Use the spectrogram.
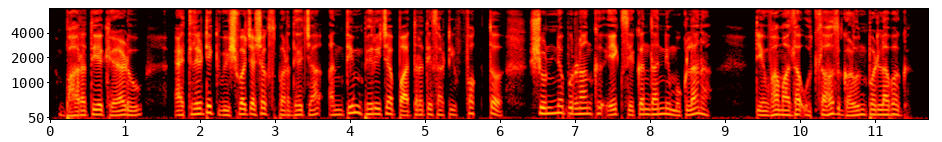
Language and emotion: Marathi, sad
